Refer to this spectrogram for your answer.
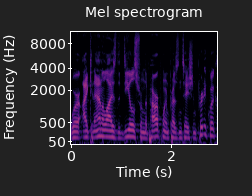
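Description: With an American accent, a man speaks at a very fast pace in a fairly high pitch. His tone is bright and sharp, and his intonation stays fairly even. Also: very clean recording, silent background. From New Jersey. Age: 50s. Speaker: real estate investor. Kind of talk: panel testimony.

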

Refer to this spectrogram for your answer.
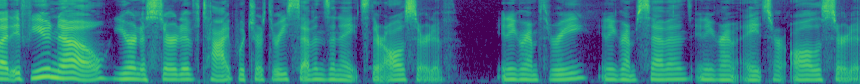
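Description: A woman with an American accent has a normal speaking voice and a fairly low pitch. She keeps a moderate pace with fairly even intonation. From US South. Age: 50s. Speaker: pastor. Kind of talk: casual chat.

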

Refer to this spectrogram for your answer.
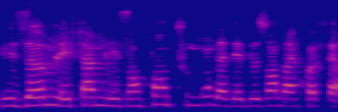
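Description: In a plain, everyday voice, a woman talks at a fairly high pitch, her intonation fairly even. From London, England. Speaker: entrepreneur. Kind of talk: interview.

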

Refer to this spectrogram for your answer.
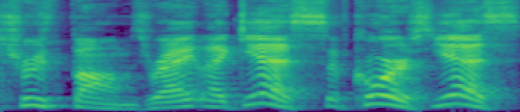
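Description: On a very clean recording with a silent background, a man uses a raised, projected voice at a high pitch. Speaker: podcast host. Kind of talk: casual podcast interview.

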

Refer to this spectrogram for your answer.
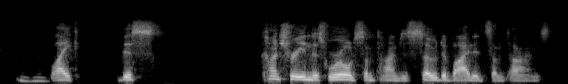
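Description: A man with a Southern US accent speaks at a moderate pace, with fairly low pitch, a dark, mellow tone and fairly even intonation. The sound is dry and close with no echo, over a quiet background. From US South, Louisiana. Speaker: airline pilot.

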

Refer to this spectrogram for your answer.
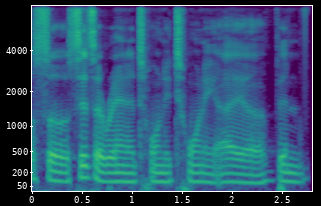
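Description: Fairly quick and fairly low-pitched, a man talks in an ordinary speaking voice. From Texas, Houston area. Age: 30s. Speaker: city council candidate and gym owner. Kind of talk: interview.

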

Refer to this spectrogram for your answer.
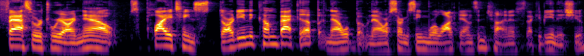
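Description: A man talks in a fairly low pitch. It is an ordinary speaking voice. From Texas (Irving, Dallas area). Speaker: construction insurance risk executive. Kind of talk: interview.

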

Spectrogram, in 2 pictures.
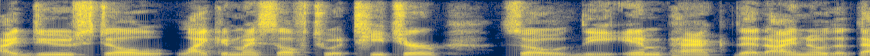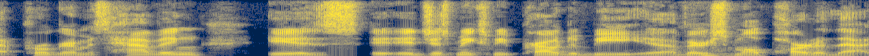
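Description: In a plain, everyday voice with an American accent, a man talks at a fairly quick pace with fairly low pitch and ordinary pitch variation, the very clean recording dry and close with no echo and a silent background. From Southwest Colorado, US. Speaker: education company president, former teacher. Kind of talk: interview.

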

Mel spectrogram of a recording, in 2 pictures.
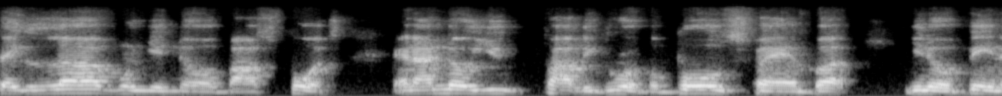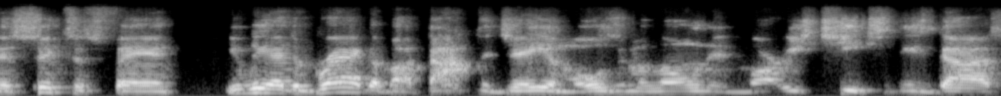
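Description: Speaking at a moderate pace, a man's voice makes very wide pitch swings. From US, Philadelphia inner city. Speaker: school principal. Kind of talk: interview. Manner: passionate.

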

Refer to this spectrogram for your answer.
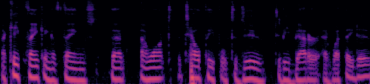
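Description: Dark, mellow tone, somewhat breathy, in a dry, close sound with no echo. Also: man. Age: 50s. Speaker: former tech company CEO. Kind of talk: casual interview.

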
